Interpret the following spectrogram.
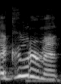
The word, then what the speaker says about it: accoutrement: a cooterman a cooterman google pronounced it a cooterman so yeah all right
